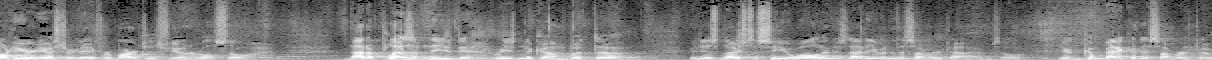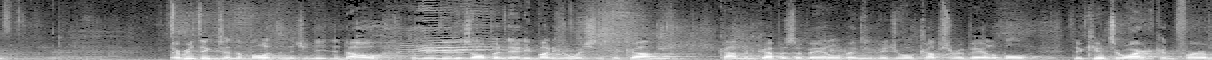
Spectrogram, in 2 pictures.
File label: Welcome and Announcements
